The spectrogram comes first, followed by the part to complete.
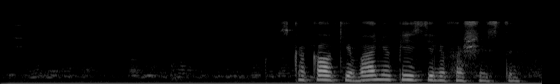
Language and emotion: Russian, neutral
